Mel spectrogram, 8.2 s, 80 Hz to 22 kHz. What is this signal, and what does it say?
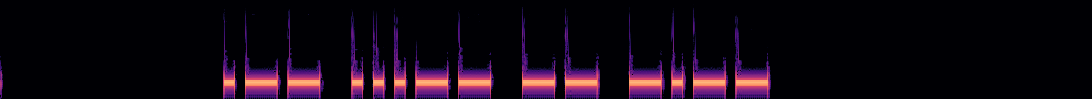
Morse code, heard as a keyed tone, about 15 wpm, 700 Hz. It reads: W3MY
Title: USA Call Signs - 4 Characters - Repeated 3x - 15wpm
